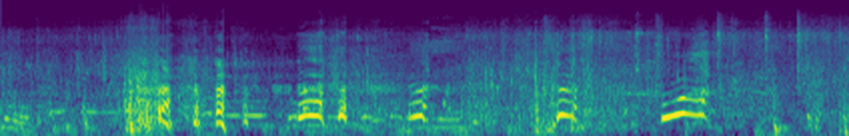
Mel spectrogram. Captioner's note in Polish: śmiech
